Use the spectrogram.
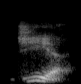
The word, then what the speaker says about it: dia: Tenemos cuando la letra D se encuentra con la vocal I, ¿okay? Con la vocal I. La pronunciación va a ser más o menos de la consonante Y en español.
